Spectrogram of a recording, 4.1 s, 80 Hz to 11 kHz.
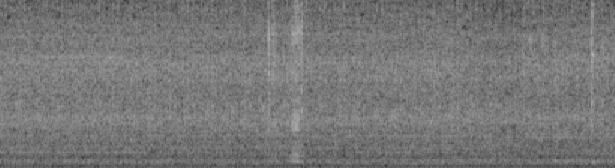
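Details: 2005 Honda CR-V with K-series engine idling after DIY fuel injector cleaning, no fuel leaks at the main feed: quiet, steady, even hum with no misses, stumbles or knocks, a normal healthy idle.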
